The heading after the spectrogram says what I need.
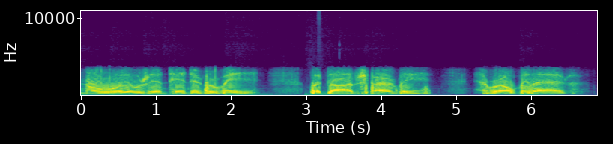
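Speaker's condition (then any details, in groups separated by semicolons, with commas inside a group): Deafness; also blind, age 99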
